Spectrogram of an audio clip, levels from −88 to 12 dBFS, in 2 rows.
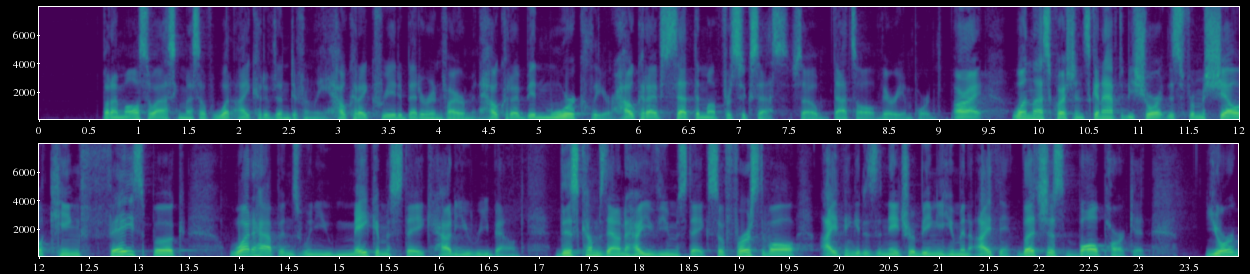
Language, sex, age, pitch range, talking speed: English, male, 30-49, 105-145 Hz, 245 wpm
